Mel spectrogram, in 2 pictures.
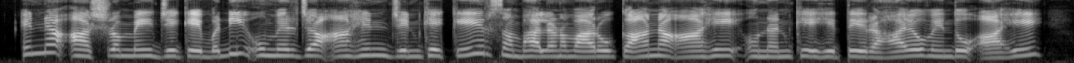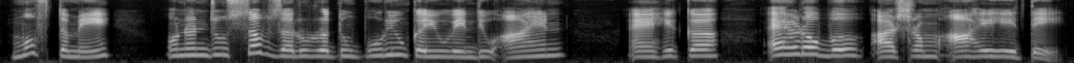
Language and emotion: Sindhi, neutral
